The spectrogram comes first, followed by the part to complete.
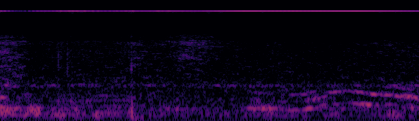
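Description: Near silence, with a faint wavering cry in the background in the second half, like a distant meow.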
